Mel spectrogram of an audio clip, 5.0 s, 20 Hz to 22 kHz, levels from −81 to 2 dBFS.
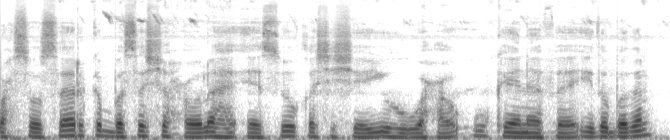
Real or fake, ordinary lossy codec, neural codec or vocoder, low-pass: fake; none; vocoder, 44.1 kHz, 128 mel bands every 256 samples, BigVGAN v2; none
